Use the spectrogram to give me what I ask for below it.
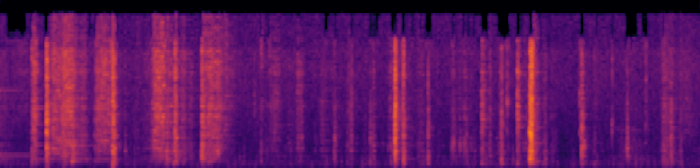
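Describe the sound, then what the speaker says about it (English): A metal ash pan is fitted into a One Tigris wood camp stove, producing a quick series of light metallic clinks, taps and rattles, close and irregular, with small gaps between knocks. "We will then put in our ash pan."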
